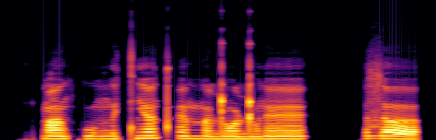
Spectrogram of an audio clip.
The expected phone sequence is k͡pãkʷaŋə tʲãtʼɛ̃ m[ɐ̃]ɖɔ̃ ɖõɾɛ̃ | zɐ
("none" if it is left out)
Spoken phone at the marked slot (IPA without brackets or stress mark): ã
